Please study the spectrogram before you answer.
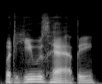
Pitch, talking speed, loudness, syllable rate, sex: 95 Hz, 235 wpm, -18 LUFS, 5.6 syllables/s, male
